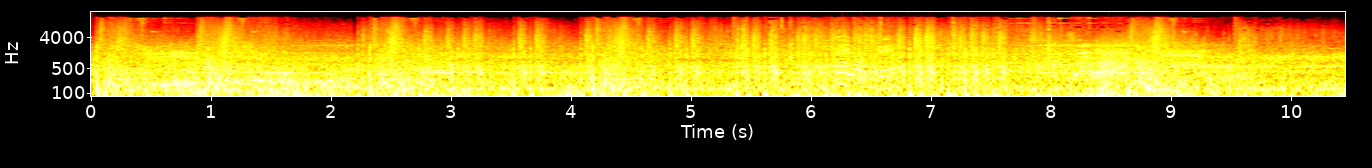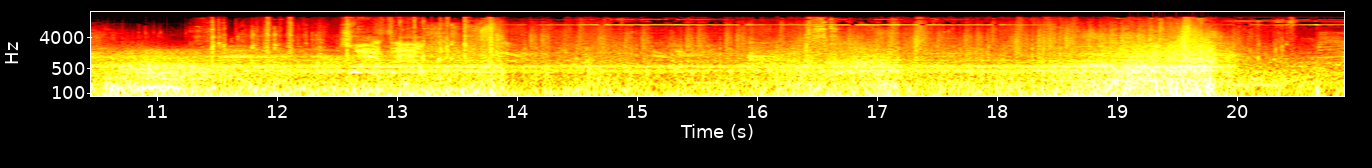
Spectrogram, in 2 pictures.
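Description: Rapid gunfire bursts loudly.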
